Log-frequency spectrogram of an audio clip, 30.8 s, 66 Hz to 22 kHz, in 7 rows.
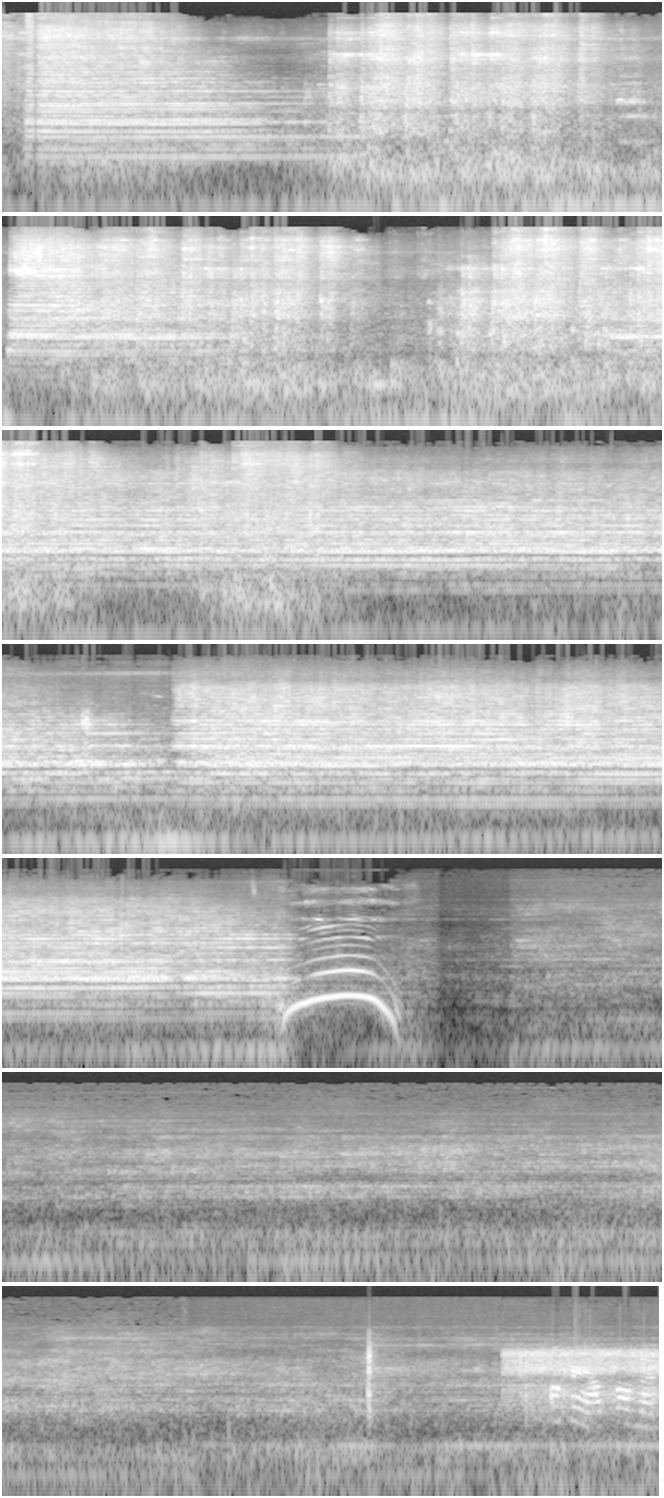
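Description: Nathan K5LLA five-chime air horn on an SD40-2 locomotive sounding a series of long, very loud blasts with short breaks. A brief swooping tone comes about 20 seconds in, followed by the lower, steady rumble of the train rolling past.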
